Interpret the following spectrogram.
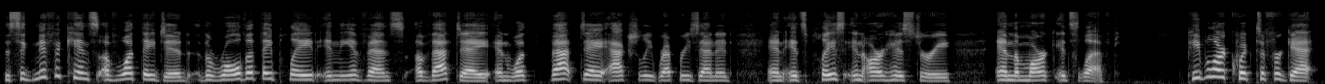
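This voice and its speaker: A woman reading court transcript passages aloud in a steady, deliberate way and adding her own remarks. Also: medium pitch, no echo, clean studio sound. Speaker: tribute band host reading court transcripts.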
